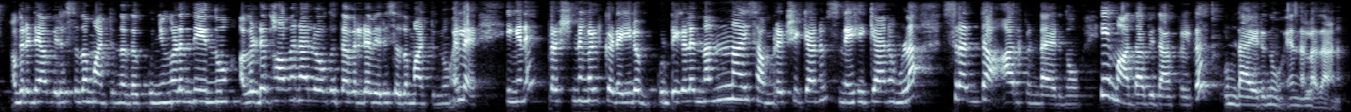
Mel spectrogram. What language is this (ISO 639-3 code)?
mal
